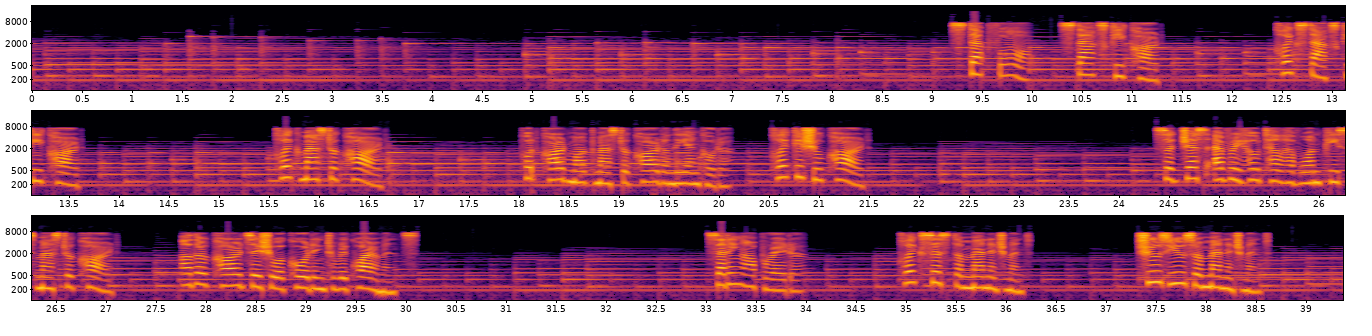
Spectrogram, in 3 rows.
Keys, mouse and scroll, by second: 6.8 click, 8.7 click, 14.3 click, 16.4 click, 22.3 click, 26.3 click, 31.1 click, 37.3 click.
